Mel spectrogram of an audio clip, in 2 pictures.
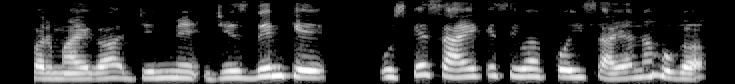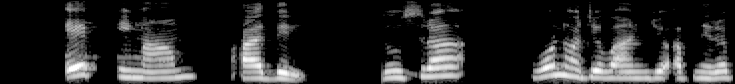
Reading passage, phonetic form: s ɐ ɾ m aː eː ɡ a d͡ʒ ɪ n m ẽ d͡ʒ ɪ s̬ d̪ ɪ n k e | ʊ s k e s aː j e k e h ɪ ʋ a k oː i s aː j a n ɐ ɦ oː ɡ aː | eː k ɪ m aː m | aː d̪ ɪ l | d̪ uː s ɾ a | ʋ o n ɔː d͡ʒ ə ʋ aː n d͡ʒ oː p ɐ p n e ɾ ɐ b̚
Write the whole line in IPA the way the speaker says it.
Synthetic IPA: f ɐ ɾ m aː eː ɡ a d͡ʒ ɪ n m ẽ d͡ʒ ɪ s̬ d̪ ɪ n k e | ʊ s k e s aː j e k e s ɪ ʋ a k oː i s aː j a n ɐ ɦ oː ɡ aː | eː k ɪ m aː m | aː d̪ ɪ l | d̪ uː s ɾ a | ʋ o n ɔː d͡ʒ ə ʋ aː n d͡ʒ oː ʔ ɐ p n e ɾ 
